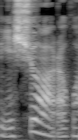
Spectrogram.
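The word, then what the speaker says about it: ישוע: 예수 추종자들은 히브리 발음으로 예슈아라고 하는 예수님이 정말로 존재했었다는 사실은 받아들입니다.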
